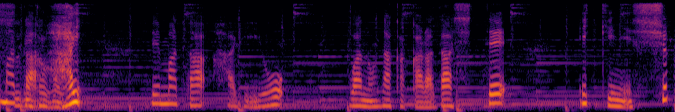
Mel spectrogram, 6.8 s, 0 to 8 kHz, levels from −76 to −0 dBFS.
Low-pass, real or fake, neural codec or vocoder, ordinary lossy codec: 7.2 kHz; real; none; none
